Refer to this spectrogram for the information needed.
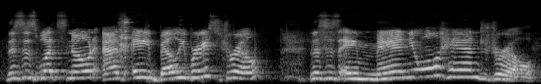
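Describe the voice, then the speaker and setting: A high-pitched woman gives a guided tour deep in an underground mine, explaining as she goes and slipping in jokes. She is caught by a visitor's camera, sometimes close and sometimes farther off, with a faint hiss behind her. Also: animated, takes it slowly, a bit bright. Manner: chatty, joking, explanatory patter. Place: underground coal mine tunnel.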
